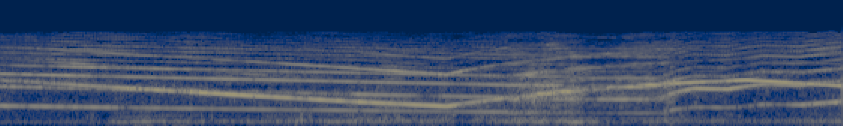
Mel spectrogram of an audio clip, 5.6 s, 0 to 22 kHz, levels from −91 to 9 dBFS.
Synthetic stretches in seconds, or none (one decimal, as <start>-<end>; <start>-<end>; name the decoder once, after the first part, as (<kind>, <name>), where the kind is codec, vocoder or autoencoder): 3.4-4.5 (vocoder, HiFi-GAN)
